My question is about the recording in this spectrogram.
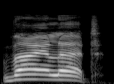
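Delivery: high desperate call. A narrator's reading. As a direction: shout her name over the roar. Triplet calling from the water.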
